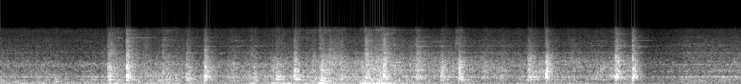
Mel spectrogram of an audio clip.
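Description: Passenger train running along the track: a steady rumble of the wheels with sharp clacks, often in quick pairs, as the wheels cross rail joints and switches. It drops to a quieter rumble near the end.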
